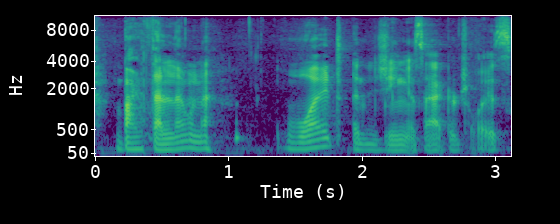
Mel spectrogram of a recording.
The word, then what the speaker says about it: Barcelona: George pronounces Barcelona. Barcelona.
